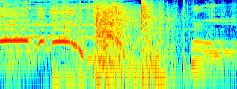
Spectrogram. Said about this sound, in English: The space cadet bangs into a wall and passes out. His helmet rolls toward Ralph.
